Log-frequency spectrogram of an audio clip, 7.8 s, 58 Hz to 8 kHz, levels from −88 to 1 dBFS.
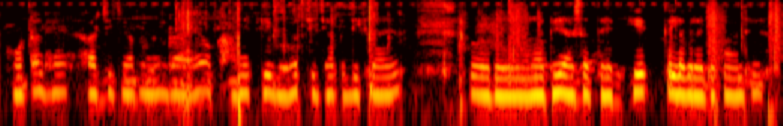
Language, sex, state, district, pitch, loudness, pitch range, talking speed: Hindi, female, Chhattisgarh, Balrampur, 205 Hz, -37 LUFS, 195-215 Hz, 230 wpm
